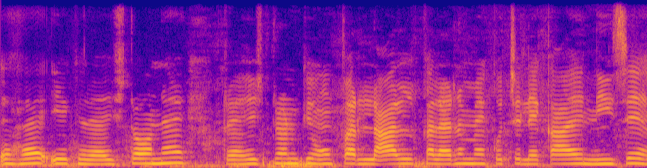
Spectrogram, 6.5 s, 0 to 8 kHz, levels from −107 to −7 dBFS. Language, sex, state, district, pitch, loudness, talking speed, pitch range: Hindi, female, Uttar Pradesh, Gorakhpur, 220 Hz, -25 LUFS, 140 wpm, 210-225 Hz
